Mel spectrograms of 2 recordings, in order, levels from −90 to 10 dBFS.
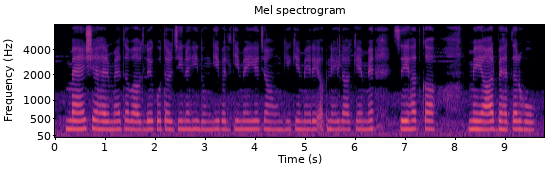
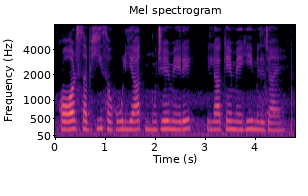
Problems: none marked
